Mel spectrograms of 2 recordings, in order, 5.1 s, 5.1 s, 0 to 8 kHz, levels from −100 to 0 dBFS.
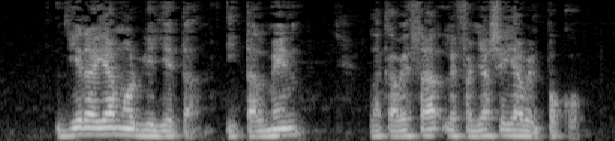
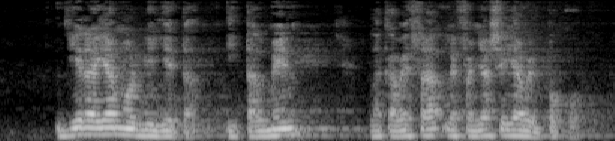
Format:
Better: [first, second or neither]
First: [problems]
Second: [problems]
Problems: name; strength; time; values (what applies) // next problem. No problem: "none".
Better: first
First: none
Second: room echo; dies away in 1.1 s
